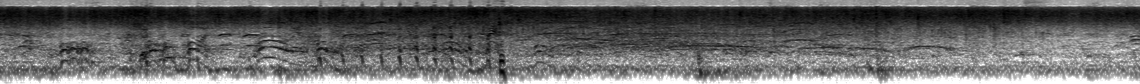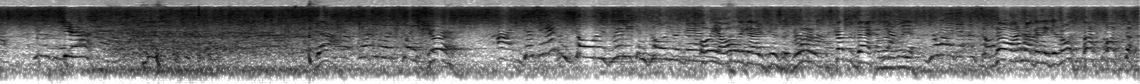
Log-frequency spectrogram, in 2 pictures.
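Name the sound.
shower water running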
